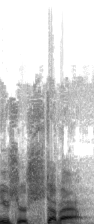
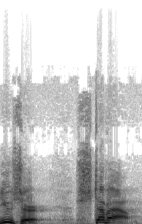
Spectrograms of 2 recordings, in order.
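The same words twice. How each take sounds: First: Mildly sharp order; retold snap at the driver; irritated command. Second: Sharp, high, slow command; snapping order. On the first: Instructor replays his irritated order to the driver. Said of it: "what voice did you hear when I snapped". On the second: Retold or imitated. Young cop snaps at the driver, sharp and high. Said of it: "I just kinda snapped at him".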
